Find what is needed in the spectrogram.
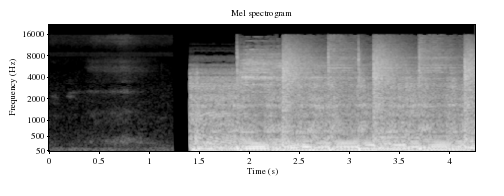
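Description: Near silence, then, about a second and a half in, loud heavy rock music with guitar starts suddenly and runs on with a steady beat.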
